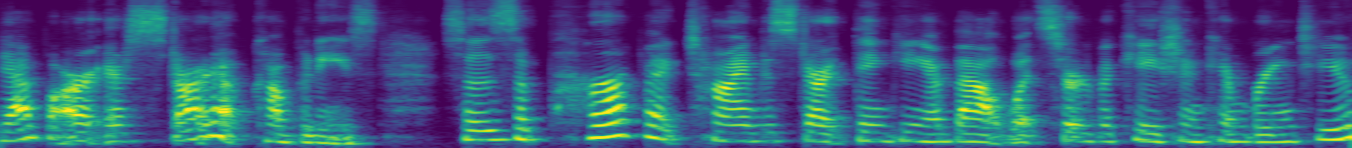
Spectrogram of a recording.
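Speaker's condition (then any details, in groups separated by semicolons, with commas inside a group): No condition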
